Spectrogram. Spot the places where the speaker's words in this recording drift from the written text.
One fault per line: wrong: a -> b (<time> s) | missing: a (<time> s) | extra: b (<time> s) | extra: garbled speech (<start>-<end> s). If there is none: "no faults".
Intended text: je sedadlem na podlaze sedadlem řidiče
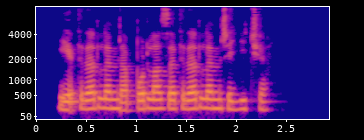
no faults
